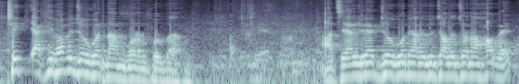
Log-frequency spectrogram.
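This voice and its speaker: A man's voice: medium pitch, animated, fast talker, poor audio. A man teaching chemistry, quizzing his students and answering his own questions. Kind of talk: classroom lecture.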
